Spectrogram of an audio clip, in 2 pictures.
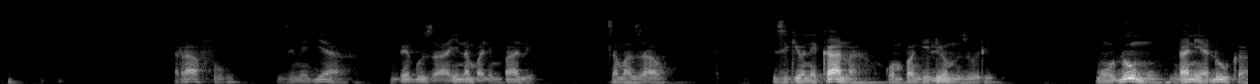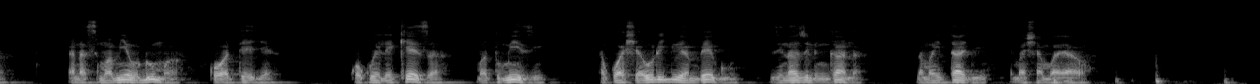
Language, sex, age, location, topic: Swahili, male, 25-35, Dar es Salaam, agriculture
